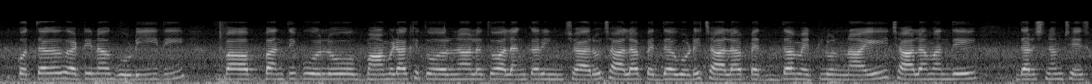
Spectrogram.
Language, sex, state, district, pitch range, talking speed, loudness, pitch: Telugu, female, Telangana, Nalgonda, 235-250 Hz, 120 wpm, -22 LUFS, 245 Hz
